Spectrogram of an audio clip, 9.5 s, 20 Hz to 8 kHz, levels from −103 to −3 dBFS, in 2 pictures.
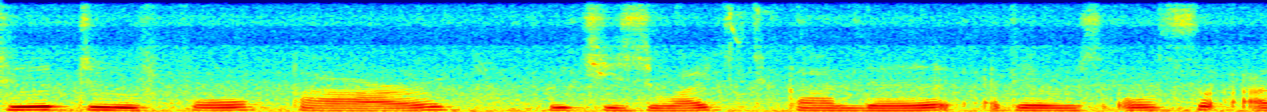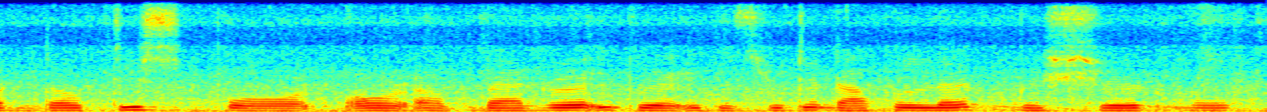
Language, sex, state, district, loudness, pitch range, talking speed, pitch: English, female, Nagaland, Dimapur, -17 LUFS, 165-185 Hz, 140 wpm, 175 Hz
